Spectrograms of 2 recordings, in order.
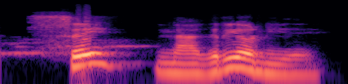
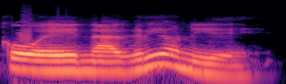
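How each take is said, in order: First: No O sound is heard before the E. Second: An O sound is heard before the E. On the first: "quitando la O" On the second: "si no tendrían que decir Coenagrionidae. Y está bien"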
